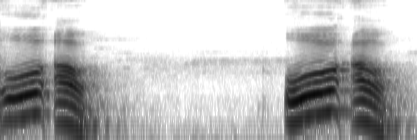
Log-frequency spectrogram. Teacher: कंठ और ओष्ठ दोनों का उच्चारण का प्रयोग हो रहा है तो कंठोस्थ हो जाएगा ना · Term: कंठोष्ठ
